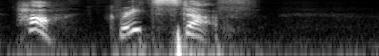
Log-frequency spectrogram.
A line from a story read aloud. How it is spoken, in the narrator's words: exclaimed aloud as if involuntarily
